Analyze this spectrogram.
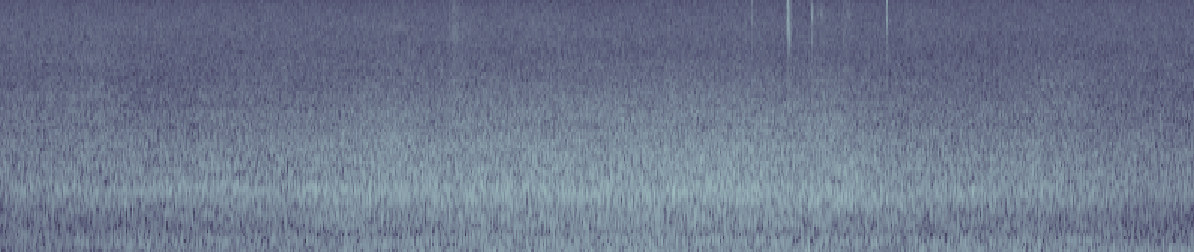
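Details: A continuous low rumble like distant vehicles or a running engine fills the recording. No animal calls stand out above the noise.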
